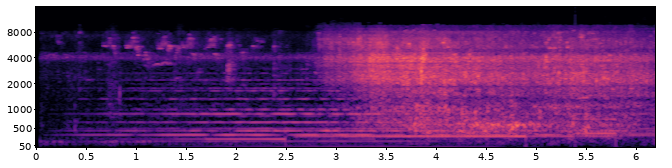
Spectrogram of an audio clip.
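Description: Music fading in, joined about three seconds in by a rush of splashing water as a mountain bike's tyres ride through shallow water running over rock.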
